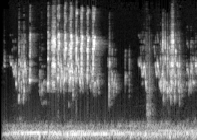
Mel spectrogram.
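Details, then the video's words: Budgerigar chirping: bursts of warbled, scratchy chatter and quick chirps, loudest in the middle, with a steady low hum underneath. "budgie chirping sound"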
